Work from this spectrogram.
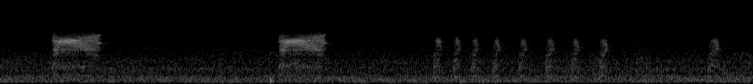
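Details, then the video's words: Two harsh, buzzy squirrel calls about two seconds apart, followed by a rapid series of soft, short clicking ticks. "A squirrel making noises"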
